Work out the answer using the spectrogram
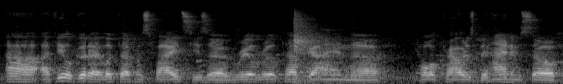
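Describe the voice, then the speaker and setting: A man's voice: on the low side, little pitch movement, moderate pace, crowd noise. A young man from Lithuania, giving modest, hesitant, easygoing answers as a fighter in an interview. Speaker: MMA fighter being interviewed. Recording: echoey room.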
